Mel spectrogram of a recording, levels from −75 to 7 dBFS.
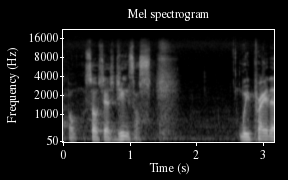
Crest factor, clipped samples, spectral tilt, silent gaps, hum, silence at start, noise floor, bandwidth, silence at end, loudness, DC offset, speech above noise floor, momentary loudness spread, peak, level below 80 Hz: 18 dB; under 0.1%; -3 dB/octave; none; none; 0 s; -50 dBFS; 18 kHz; 0 s; -21 LUFS; under 0.1%; 29 dB; 16 LU; -4 dBFS; -60 dBFS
